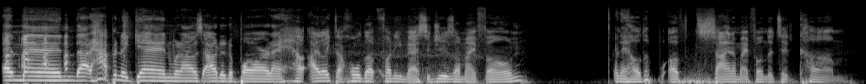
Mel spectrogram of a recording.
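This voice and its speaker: A young man casually telling a story to friends on a podcast, acting out quotes with laughter and shouts. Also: mid-range voice, brisk. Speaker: podcast host.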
